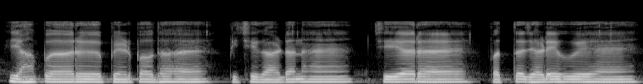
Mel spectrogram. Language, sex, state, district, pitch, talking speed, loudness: Chhattisgarhi, male, Chhattisgarh, Bilaspur, 120 Hz, 130 wpm, -15 LUFS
